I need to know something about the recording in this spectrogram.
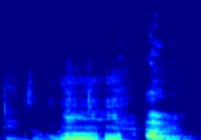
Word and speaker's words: Denzel: Denzel. It's Denzel. You guys been saying his name wrong. His name is Denzel.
